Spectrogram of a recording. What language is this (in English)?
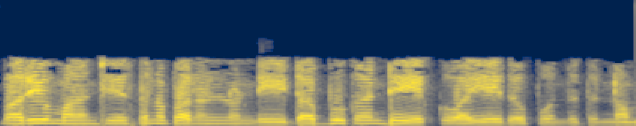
Telugu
